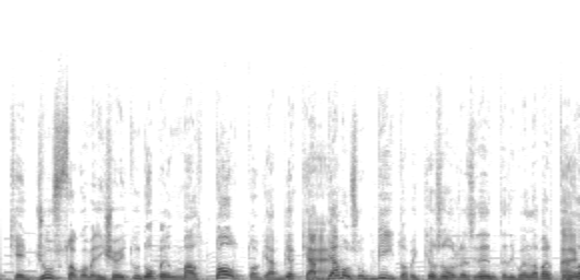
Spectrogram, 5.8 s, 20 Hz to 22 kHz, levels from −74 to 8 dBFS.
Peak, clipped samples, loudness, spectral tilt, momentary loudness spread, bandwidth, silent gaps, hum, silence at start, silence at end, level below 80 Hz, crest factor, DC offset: -6 dBFS; under 0.1%; -23 LUFS; -6 dB/octave; 5 LU; 16 kHz; none; none; 0 s; 0 s; -54 dBFS; 16 dB; under 0.1%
